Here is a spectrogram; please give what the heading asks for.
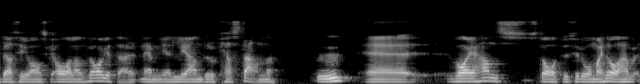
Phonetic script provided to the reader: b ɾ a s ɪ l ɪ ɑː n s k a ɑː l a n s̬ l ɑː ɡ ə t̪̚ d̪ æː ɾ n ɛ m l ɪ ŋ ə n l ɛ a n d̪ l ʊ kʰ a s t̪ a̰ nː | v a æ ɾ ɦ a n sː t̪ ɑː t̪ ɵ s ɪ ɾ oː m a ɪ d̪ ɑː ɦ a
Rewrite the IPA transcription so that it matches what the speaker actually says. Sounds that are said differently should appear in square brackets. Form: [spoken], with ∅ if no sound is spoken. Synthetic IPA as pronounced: b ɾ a s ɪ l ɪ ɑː n s k a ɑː l a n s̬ l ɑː ɡ ə t̪̚ d̪ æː ɾ n ɛ m l ɪ [ɡ] ə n l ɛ a n d̪ [ɾ] ʊ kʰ a s t̪ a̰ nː | v a æ ɾ ɦ a n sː t̪ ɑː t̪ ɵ s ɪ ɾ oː m a ɪ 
